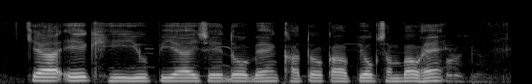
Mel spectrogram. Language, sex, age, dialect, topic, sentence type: Hindi, male, 18-24, Marwari Dhudhari, banking, question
